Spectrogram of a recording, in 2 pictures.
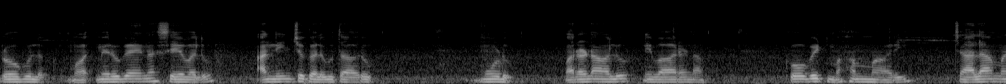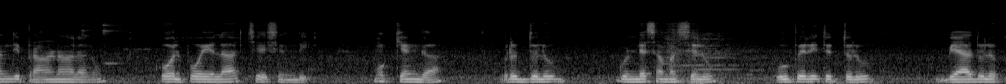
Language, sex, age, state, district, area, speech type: Telugu, male, 18-30, Andhra Pradesh, Palnadu, rural, spontaneous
